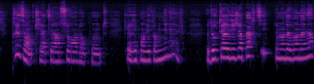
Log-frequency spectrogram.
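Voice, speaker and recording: A woman's fairly high voice, dark and mellow in tone, with lively intonation at a moderate pace. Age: 40s. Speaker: amateur reader. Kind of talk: reading aloud. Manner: halting, with self-corrections.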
